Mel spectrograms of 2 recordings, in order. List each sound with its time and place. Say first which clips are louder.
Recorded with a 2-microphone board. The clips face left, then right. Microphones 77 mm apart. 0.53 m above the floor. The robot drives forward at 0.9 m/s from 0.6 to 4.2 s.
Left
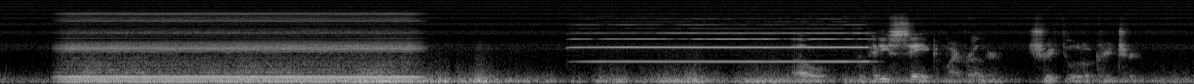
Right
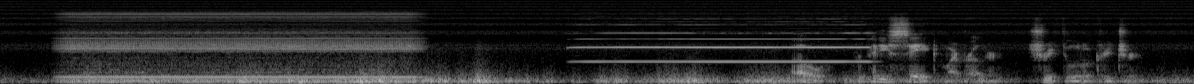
5.7 s a violin: right 1 dB; 70° left (ahead or behind), 3 m
7.9 s a man speaking: right 2 dB; 20° right (ahead or behind), 3.5 m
